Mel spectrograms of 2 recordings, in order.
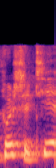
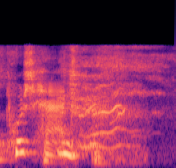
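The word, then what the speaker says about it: Pusha T: that Solomon have the it's pronounced push a t I thought it was push hat sorry that was my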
